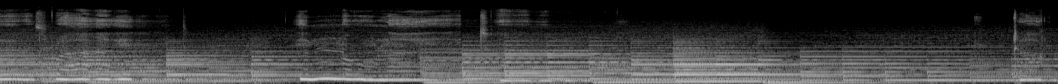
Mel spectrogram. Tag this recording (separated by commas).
Music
